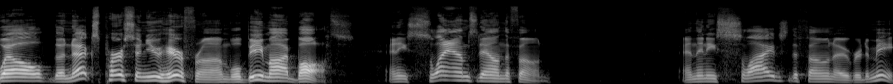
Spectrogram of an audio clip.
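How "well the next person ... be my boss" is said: very loud, booming voice. Recounting a shared work room, the speaker quotes an engineer on the phone, imitating an engineer's loud remark. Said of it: "says really, really loudly".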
